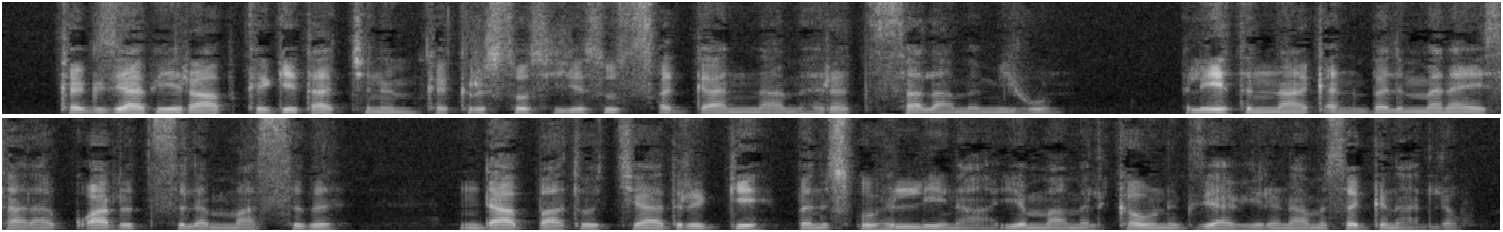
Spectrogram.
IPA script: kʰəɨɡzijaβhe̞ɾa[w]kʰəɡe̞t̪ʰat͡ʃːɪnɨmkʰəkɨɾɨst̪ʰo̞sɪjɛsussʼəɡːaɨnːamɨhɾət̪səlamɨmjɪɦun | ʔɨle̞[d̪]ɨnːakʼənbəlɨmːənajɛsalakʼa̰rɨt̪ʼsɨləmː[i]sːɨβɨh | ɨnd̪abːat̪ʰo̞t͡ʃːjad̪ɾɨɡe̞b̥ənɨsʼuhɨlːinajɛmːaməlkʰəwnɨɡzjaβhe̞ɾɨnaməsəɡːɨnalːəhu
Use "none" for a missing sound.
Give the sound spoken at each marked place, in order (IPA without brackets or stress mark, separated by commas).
β, t̪, a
